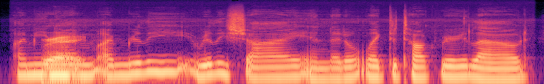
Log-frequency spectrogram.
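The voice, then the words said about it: Small, soft, shy voice. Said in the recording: “Not accent, but her little soft voice.”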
